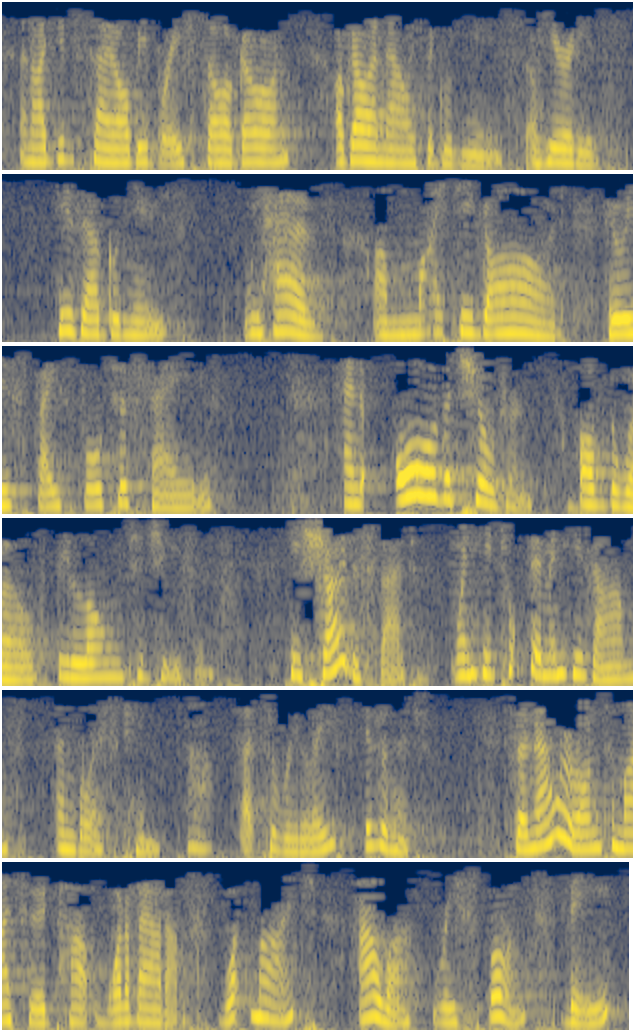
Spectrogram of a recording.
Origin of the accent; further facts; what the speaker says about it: Australia; And we're not, but we are Australian, just as they are.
